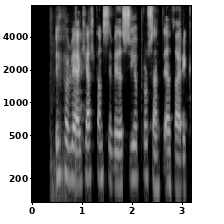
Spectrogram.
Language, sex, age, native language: Icelandic, female, 30-39, Icelandic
